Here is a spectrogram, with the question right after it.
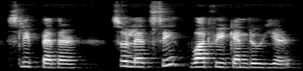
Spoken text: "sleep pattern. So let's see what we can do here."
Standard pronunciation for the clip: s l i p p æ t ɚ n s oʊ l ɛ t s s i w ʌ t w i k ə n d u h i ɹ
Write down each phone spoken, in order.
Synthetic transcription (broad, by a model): s l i p b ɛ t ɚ s oʊ l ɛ t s s i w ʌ t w i k ə n d u h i ɹ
